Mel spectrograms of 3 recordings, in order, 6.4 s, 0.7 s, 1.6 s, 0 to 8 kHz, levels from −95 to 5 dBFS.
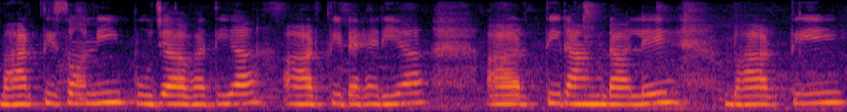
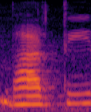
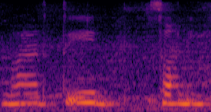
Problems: constant background noise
